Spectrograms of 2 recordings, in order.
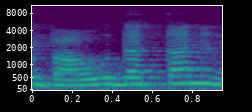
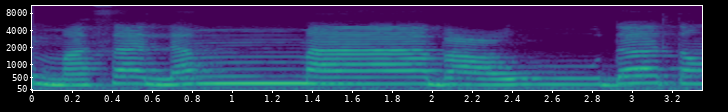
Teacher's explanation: ہم نے نون کی آواز کو ناک میں چھپا کر پڑھنا ہے. تو یہاں ہم پھر بعودتن نہیں پڑھیں گے, ہم پڑھیں گے مثلا ما بعودۃ فما فوقها.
